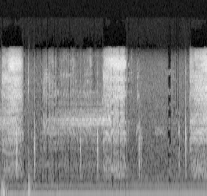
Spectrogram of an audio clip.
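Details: Barn owls in a nest give loud, breathy hissing screeches at the start, middle and end, with faint rasping and scratching sounds in between. A low electrical hum continues throughout.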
